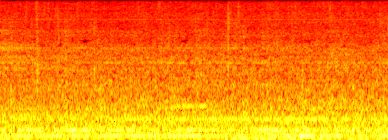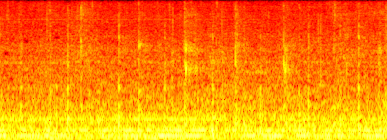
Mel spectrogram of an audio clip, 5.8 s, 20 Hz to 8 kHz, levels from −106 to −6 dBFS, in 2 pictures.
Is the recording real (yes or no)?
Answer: yes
